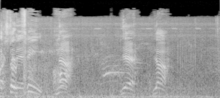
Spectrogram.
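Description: A man raps loudly and rhythmically.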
